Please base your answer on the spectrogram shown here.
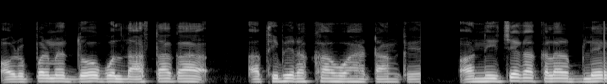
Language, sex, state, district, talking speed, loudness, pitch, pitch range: Hindi, male, Jharkhand, Palamu, 180 wpm, -14 LUFS, 135 Hz, 125-140 Hz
